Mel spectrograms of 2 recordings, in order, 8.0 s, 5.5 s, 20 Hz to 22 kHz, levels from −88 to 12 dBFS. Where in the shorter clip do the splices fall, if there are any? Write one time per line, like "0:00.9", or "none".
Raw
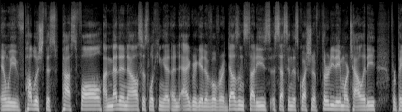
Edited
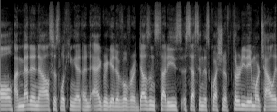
none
